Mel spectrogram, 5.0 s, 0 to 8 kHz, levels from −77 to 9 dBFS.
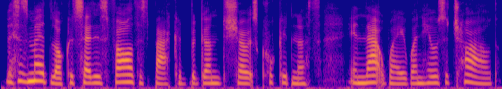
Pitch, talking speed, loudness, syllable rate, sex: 210 Hz, 250 wpm, -18 LUFS, 5.7 syllables/s, female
